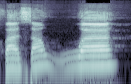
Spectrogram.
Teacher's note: kalau ada wawu tasdid, wawu tasdid, hati-hati berarti tidak gunnah. Kalau sebelumnya tidak ada tanwin atau nun mati, contoh di ayat kedua.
